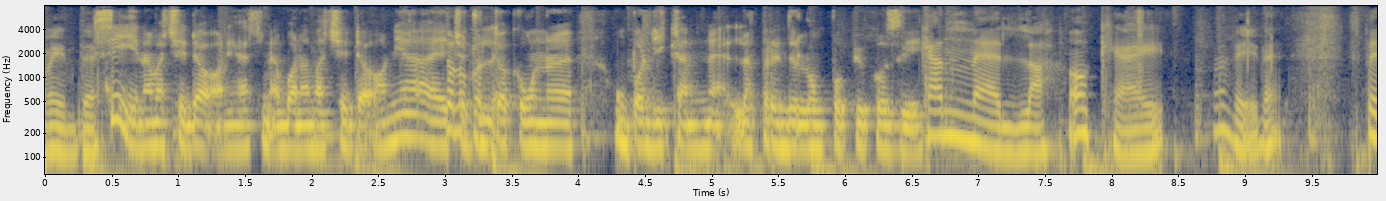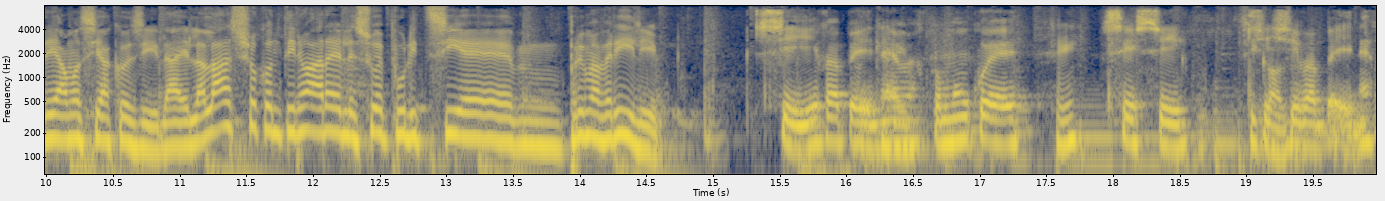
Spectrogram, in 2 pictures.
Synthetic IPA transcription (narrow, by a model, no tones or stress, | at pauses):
ment̪esinamat͡ʃed̪ɔ̰njasɛna̰bwɔːnamat͡ʃed̪ɔ̰ːnjaeoːnɛk̪ut̪okun | umpɔd̪ikʰanːɛ̰lːapɾɛnd̪eɾloumpɔpjukːozikanːɛlːaokʰːɛ̰jvabɛ̰ːnḛspeɾjaːmosiːakozid̪ajlalaʃːokont̪inwaːɾelesuːepulit̪sːiːepɾimaveɾiːli | sivabɛːnekomuŋkwesisisisisisivabɛ̰ːne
